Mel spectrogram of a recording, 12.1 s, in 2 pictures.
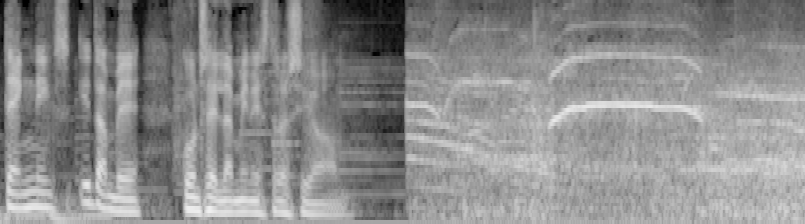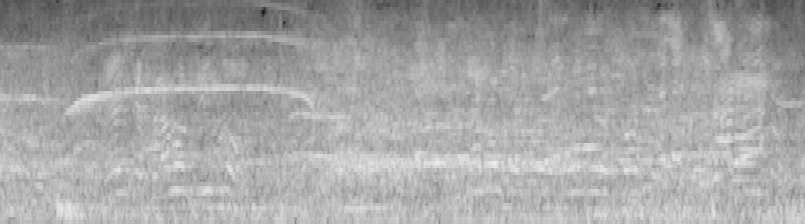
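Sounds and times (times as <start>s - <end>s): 
speech: 0.0s - 2.8s
stadium crowd whistling in protest: 3.1s - 12.0s.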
